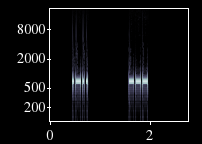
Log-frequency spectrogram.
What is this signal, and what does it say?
Morse code, heard as a keyed tone, about 36 wpm, spaced as for 10 wpm, 690 Hz. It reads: LO
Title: 8x Character Spacing - Top 200 Words - 35wpm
